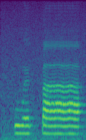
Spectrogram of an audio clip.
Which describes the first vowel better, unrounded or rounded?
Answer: unrounded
